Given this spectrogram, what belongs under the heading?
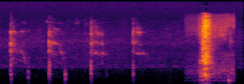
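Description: One person coughs four times in short, evenly spaced bursts, then makes a longer, louder rough throat-clearing sound, all close up in a quiet room.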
